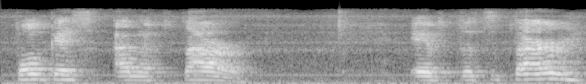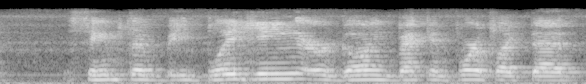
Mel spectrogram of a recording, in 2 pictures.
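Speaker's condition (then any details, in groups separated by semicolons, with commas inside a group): Ataxia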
